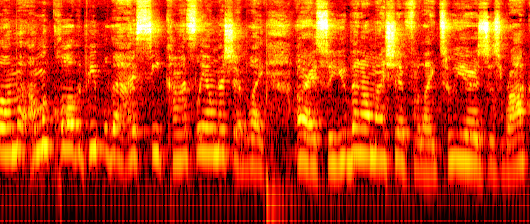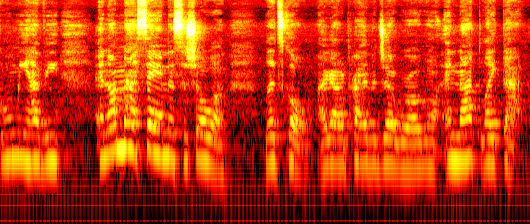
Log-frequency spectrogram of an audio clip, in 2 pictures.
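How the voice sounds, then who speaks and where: A woman in her thirties hosting a casual livestream as a spiritual coach, talking in an animated, slangy way, swearing freely and calling viewers babe and baby. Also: fairly high pitch, a little hiss or hum, low-quality recording. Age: 30s.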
